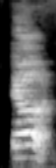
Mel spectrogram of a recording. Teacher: ट का उच्चारण स्थान होता है मूर्धा। तालु के आगे वाला पार्ट उसको मूर्धा बोला जाता है।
